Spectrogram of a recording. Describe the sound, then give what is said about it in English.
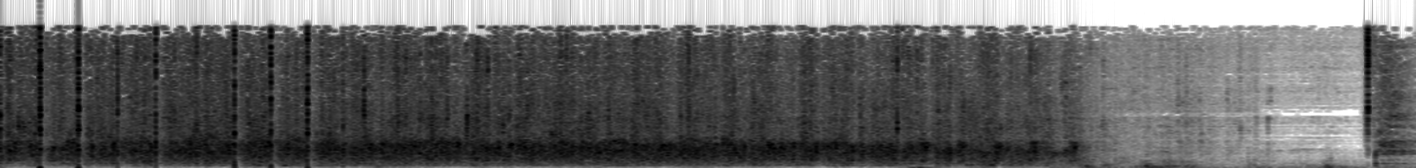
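An audience gives loud, sustained applause to welcome Professor Gigerenzer to a talk on risk. The clapping holds steady for about eight seconds, then quickly dies away, leaving a few scattered thumps. “Please join me in welcoming Professor Gigerenzer.”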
